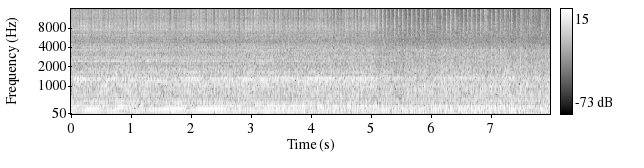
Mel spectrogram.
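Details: 1981 Suzuki GT250 X7 two-stroke twin, barn find that had been seized, first start after a full rebuild using air screw tweaks and easy start: lumpy, uneven half-strength idle; running on one cylinder, carburettor issue suspected.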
